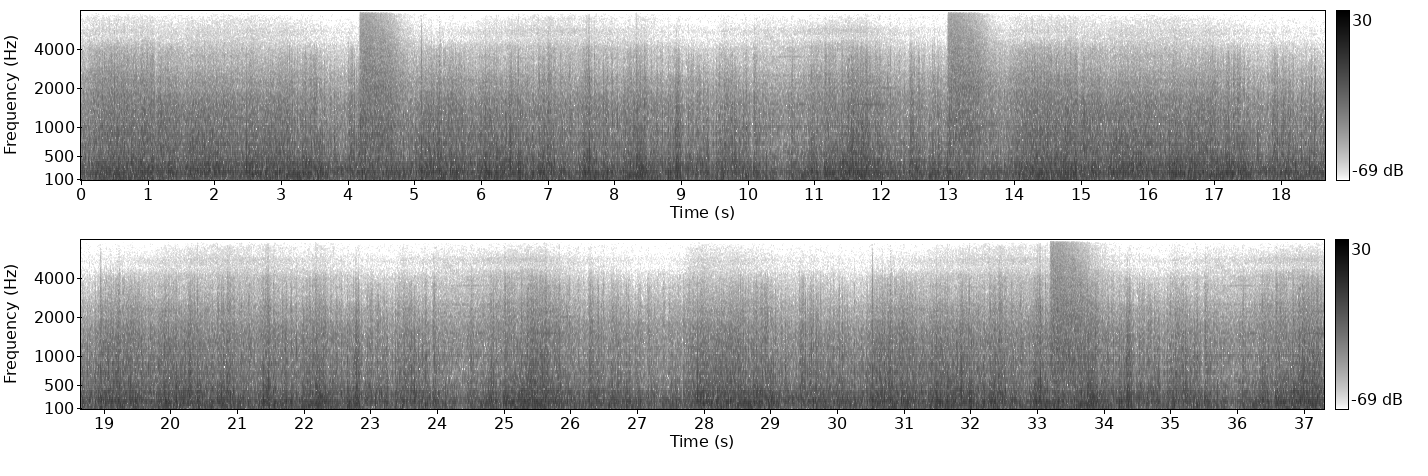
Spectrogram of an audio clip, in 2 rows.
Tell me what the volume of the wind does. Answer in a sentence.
The volume of the wind stays about the same.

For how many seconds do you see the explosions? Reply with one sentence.
The explosions can be heard for 3 seconds in total.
